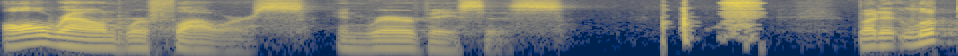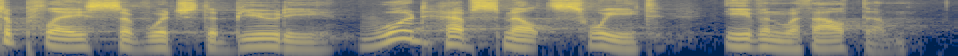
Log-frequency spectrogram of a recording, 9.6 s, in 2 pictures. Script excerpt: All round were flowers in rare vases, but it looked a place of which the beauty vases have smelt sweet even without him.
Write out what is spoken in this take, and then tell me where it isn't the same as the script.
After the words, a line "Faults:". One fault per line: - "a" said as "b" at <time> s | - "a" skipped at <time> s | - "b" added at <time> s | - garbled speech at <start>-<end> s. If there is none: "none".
All round were flowers in rare vases, but it looked a place of which the beauty would have smelt sweet even without them.
Faults:
- "vases" said as "would" at 6.6 s
- "him" said as "them" at 9.1 s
